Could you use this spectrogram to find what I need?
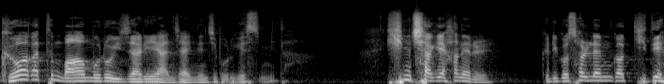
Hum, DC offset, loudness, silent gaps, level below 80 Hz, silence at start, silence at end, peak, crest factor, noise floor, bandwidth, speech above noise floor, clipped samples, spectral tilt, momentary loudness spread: none; under 0.1%; -20 LUFS; none; -40 dBFS; 0 s; 0 s; 0 dBFS; 22 dB; -63 dBFS; 14 kHz; 42 dB; under 0.1%; -4 dB/octave; 18 LU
